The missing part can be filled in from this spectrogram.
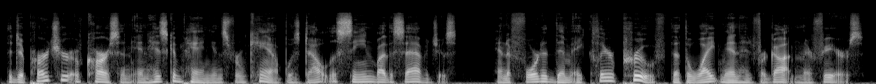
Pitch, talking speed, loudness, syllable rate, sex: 105 Hz, 200 wpm, -20 LUFS, 5.3 syllables/s, male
